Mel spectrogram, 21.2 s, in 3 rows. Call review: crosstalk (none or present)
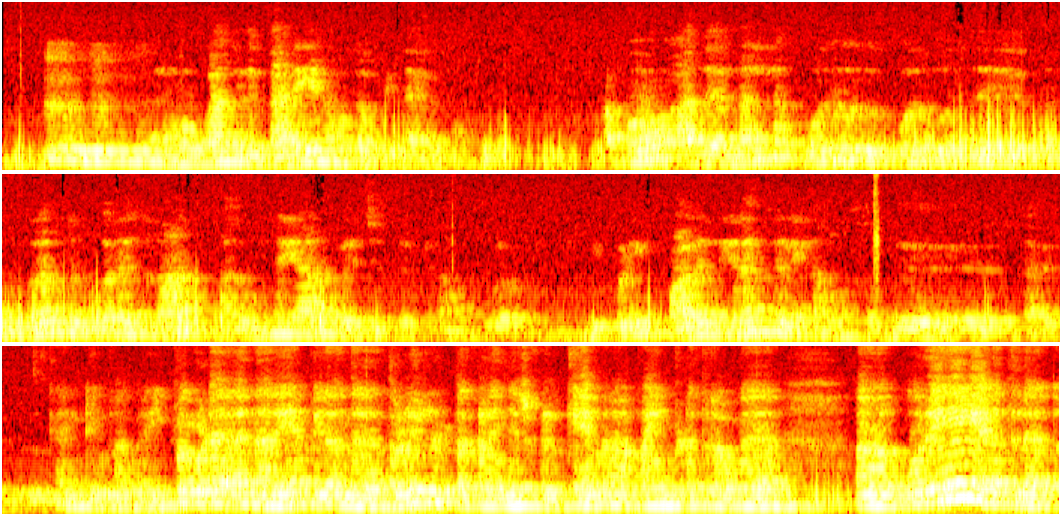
present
